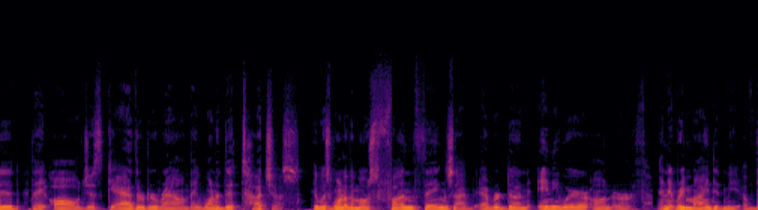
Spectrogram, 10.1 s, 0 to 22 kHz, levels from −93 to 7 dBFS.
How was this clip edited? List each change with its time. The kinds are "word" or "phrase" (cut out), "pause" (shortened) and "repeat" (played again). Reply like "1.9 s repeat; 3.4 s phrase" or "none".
8.7 s pause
